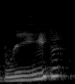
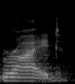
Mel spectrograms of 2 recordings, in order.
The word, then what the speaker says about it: Brigid: strongly associated with the goddess Brigid also sometimes pronounced breed and bride the goddess Brigid the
